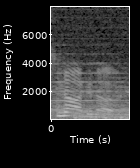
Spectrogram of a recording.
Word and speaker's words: Nagano: Well, it's Nagano.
